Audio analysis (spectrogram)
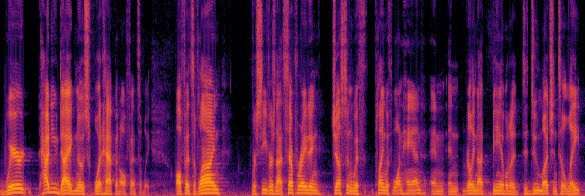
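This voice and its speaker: A man's voice: mid-range voice, moderate pace. A man hosting a football talk show, discussing and posing questions in a conversational way. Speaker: sports talk show host.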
